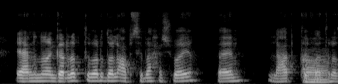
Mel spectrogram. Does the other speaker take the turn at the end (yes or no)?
no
